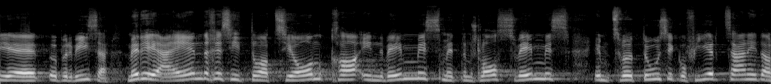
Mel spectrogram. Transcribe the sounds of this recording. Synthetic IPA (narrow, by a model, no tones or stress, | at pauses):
iɵbəɾʋisə | mɪɾhɛɪəɛːnlɪχisit̪uɑt͡sjoːnkʰɑːʔɪnʋɪmːɪsmɪt̪̚ːəmʃlɔsʋɪmːɪs | ɪmt͡sʋoːt̪uːsiɡufiəɾt͡sænid̥ɑ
